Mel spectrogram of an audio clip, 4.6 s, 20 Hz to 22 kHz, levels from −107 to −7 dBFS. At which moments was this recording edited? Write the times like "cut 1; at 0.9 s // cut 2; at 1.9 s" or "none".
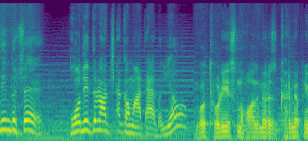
cut 1; at 2.9 s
